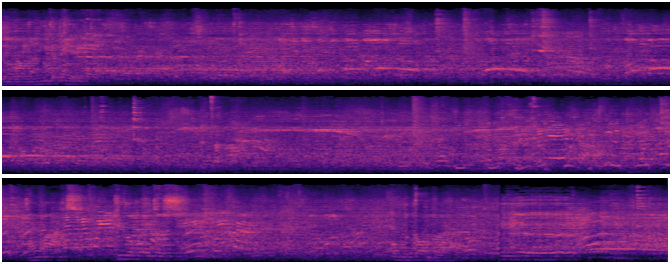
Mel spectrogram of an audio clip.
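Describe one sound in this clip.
A crowd of men and women chatters nearby throughout.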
